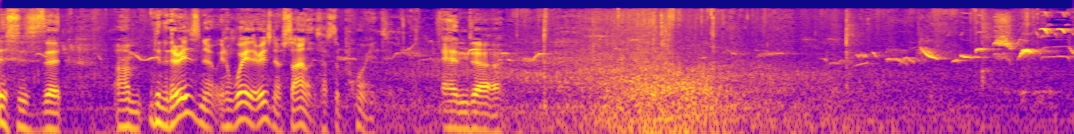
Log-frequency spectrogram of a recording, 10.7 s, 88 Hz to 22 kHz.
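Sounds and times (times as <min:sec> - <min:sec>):
speech: 0:00.0 - 0:05.2
birds chirping and singing among trees in Berlin: 0:00.0 - 0:10.7
steady low city hum: 0:00.0 - 0:10.7.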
